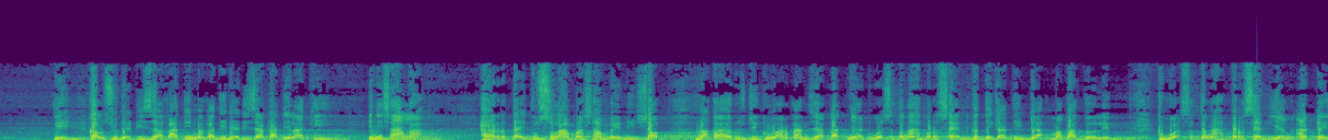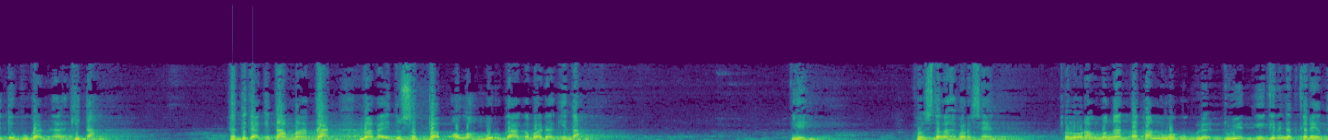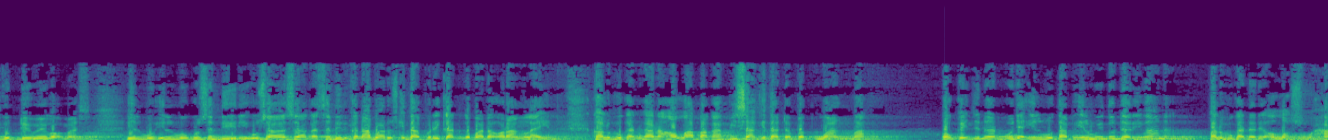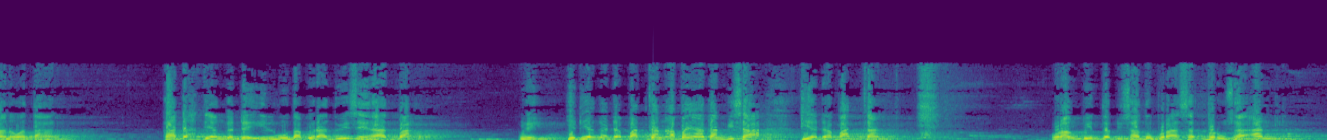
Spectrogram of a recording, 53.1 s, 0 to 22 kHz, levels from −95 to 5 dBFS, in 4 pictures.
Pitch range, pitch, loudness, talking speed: 175-245 Hz, 205 Hz, -12 LUFS, 140 wpm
